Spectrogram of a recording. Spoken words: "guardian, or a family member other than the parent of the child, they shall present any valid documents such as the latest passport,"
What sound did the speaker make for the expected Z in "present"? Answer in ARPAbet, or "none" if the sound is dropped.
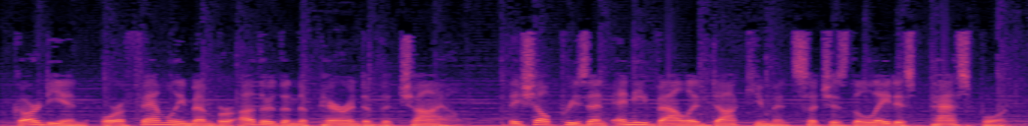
Z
